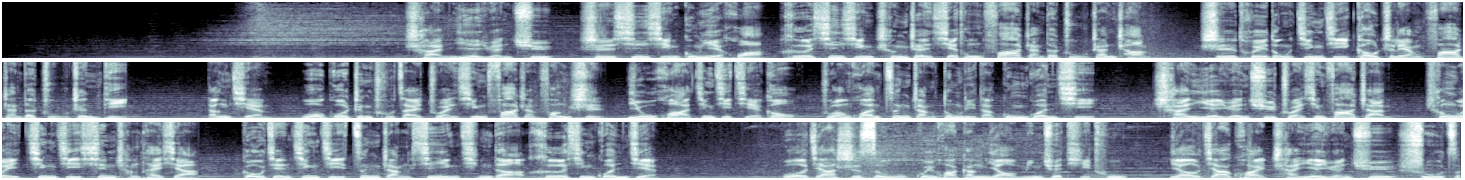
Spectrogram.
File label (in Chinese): C男 专题片; 长沙高新区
